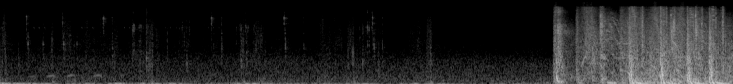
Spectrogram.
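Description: Fortnite gunfire erupts after a quiet stretch of faint game ambience and footsteps, a loud rapid burst of shots filling the last couple of seconds, with no talking.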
